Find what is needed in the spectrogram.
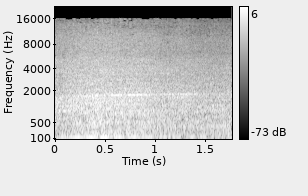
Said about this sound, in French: D'ailleurs, revenons tout de suite à Montgomery, car ça y est, tu entends oh! Son bus vient enfin d'arriver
